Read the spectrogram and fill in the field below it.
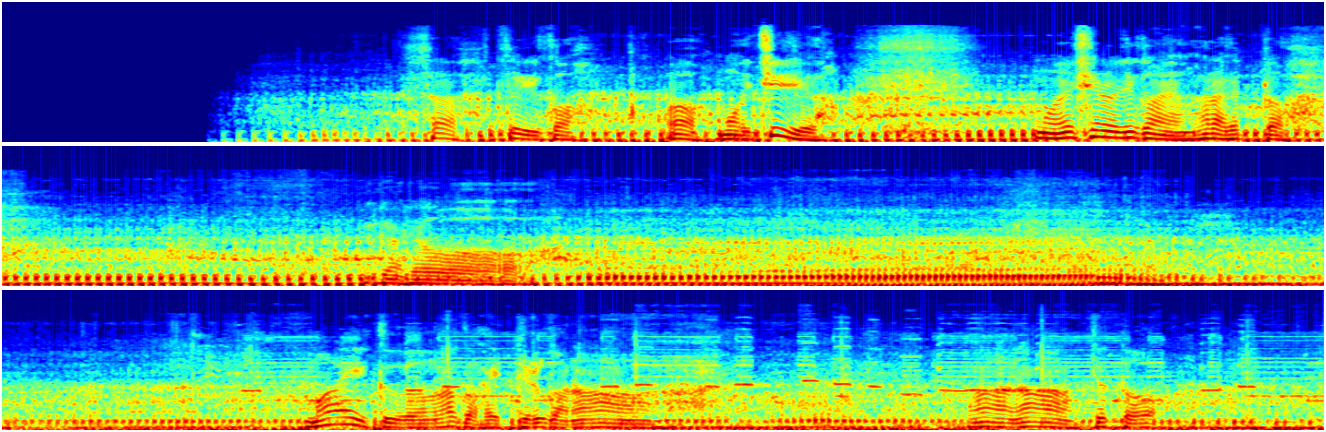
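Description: A motorcycle engine revs up and down as the bike rides along.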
